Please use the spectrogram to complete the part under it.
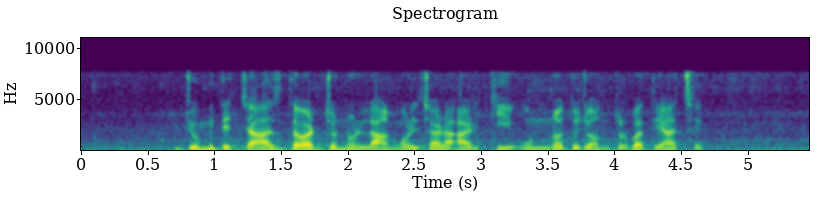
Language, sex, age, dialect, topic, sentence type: Bengali, male, 18-24, Standard Colloquial, agriculture, question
